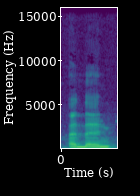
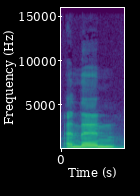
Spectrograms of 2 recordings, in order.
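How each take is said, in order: Both takes have the same delivery.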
